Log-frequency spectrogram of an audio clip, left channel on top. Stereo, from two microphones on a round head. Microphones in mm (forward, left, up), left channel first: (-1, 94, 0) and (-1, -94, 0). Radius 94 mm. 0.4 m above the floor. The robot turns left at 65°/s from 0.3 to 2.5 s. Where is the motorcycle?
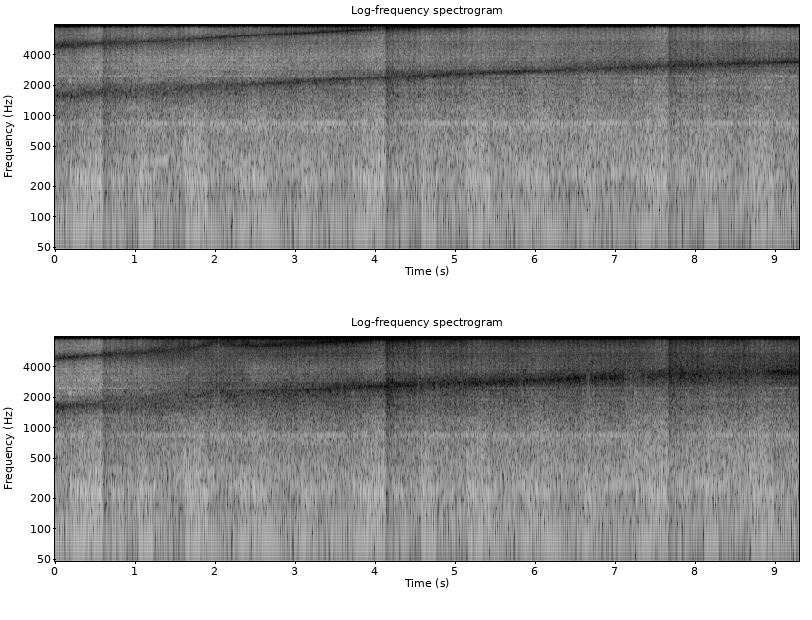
15° right (ahead or behind); by 9.3 s 65° left (ahead or behind).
